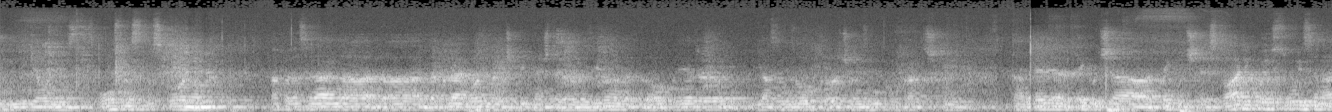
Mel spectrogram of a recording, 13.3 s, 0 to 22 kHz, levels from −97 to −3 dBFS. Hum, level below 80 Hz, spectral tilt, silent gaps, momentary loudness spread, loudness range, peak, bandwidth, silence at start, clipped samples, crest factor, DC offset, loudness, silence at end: none; -32 dBFS; -7 dB/octave; none; 8 LU; 3 LU; 0 dBFS; over 20 kHz; 0 s; under 0.1%; 12 dB; under 0.1%; -14 LUFS; 0 s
